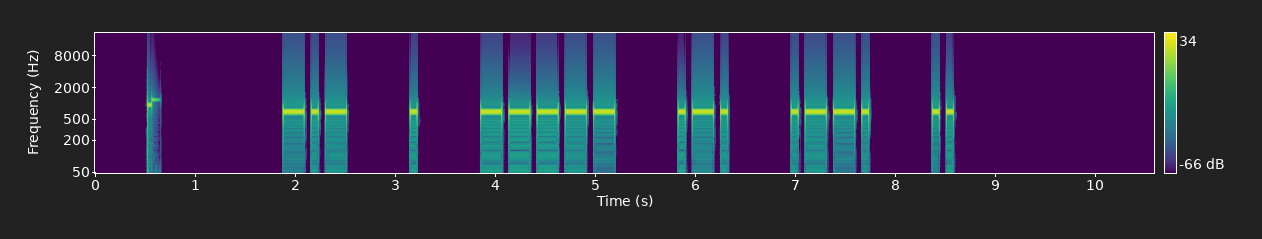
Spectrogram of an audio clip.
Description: Morse code, heard as a keyed tone, about 17 wpm, spaced as for 10 wpm, 700 Hz. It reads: KE0RPI
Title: USA Call Signs - 3x Character Spacing - 17wpm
